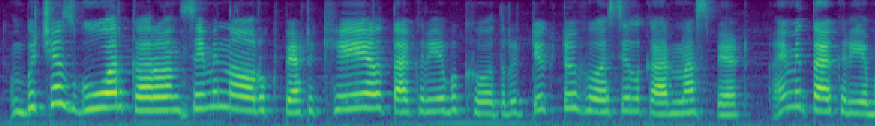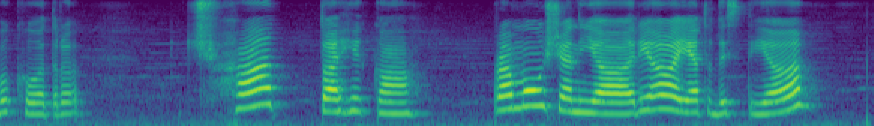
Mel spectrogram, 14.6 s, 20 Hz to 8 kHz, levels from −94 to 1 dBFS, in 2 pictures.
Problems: none marked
